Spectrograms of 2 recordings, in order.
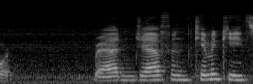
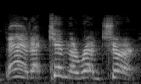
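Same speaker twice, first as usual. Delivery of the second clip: higher, mock puppet voice calling out; 5 semitones higher than usual. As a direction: play the heckling puppet, pitched up. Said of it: "the other says".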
